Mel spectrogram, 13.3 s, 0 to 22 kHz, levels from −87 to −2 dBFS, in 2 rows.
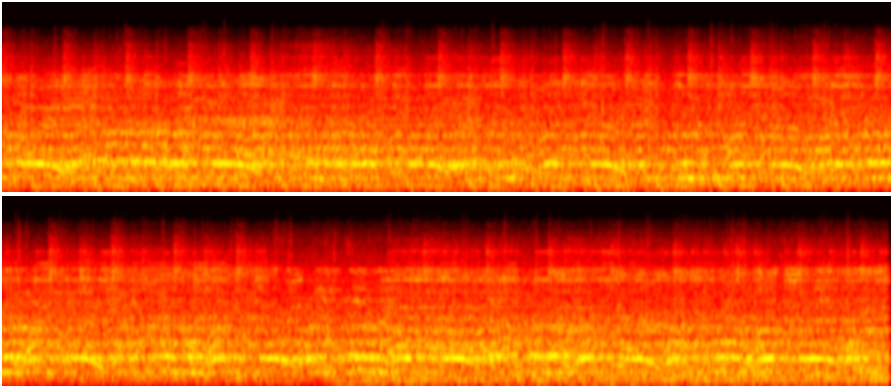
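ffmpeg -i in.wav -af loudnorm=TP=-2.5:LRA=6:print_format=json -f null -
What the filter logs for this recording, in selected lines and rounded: "input_i" : "-25.3",
"input_tp" : "-12.6",
"input_lra" : "1.4",
"input_thresh" : "-35.3",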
